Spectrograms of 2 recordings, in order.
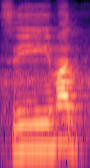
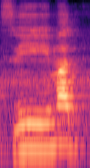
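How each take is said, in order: The two takes are said the same way.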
